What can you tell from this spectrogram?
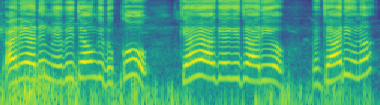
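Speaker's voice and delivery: high, loud protest; indignant calling out. Acted. Ananya calls to Payal walking ahead, loud indignant protest. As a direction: call after someone walking off without you.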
